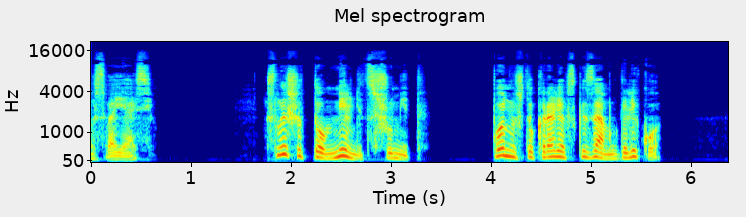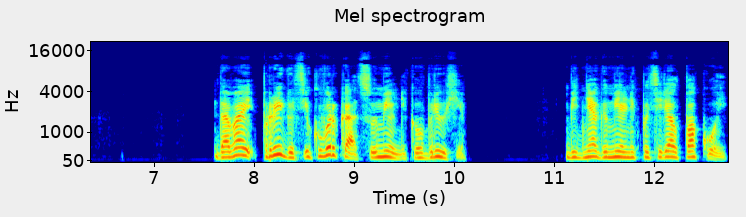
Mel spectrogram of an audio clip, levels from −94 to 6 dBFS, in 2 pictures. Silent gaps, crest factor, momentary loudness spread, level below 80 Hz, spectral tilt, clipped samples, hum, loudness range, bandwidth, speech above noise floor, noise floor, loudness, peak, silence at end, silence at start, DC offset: 0.85-1.14 s, 3.39-3.58 s, 3.83-3.98 s, 5.87-5.93 s, 10.17-10.48 s; 20 dB; 13 LU; -66 dBFS; -5.5 dB/octave; under 0.1%; none; 5 LU; 12.5 kHz; 66 dB; -85 dBFS; -19 LUFS; 0 dBFS; 0.05 s; 0 s; under 0.1%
